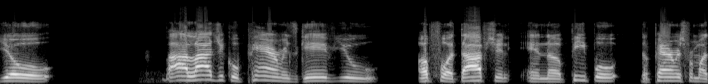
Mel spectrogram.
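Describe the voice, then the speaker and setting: Against a quiet background with a dry, close sound and no echo, a man with a New Orleans accent speaks at a moderate pace and a high pitch, his tone bright and sharp and his pitch variation ordinary. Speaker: live stream host. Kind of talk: interview. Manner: casual.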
